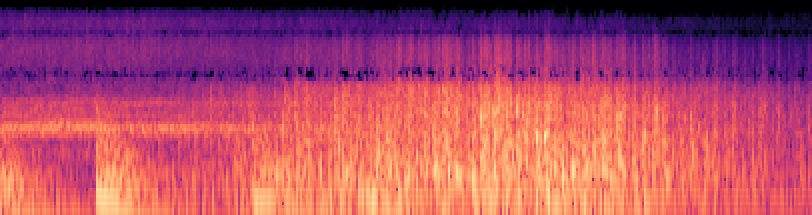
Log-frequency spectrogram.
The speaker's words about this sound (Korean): 북소리가 울리면 김영대 출격하라!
